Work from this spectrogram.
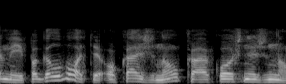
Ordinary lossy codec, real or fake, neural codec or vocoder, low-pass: AAC, 24 kbps; real; none; 5.4 kHz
